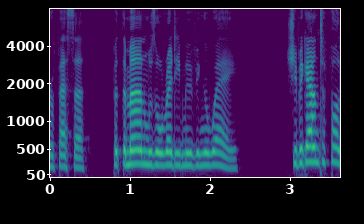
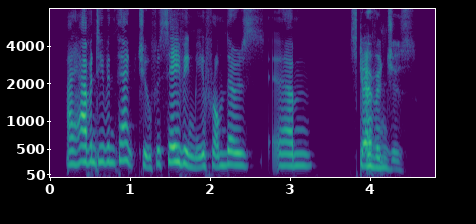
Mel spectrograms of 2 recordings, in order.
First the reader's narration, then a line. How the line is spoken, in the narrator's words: the man spat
